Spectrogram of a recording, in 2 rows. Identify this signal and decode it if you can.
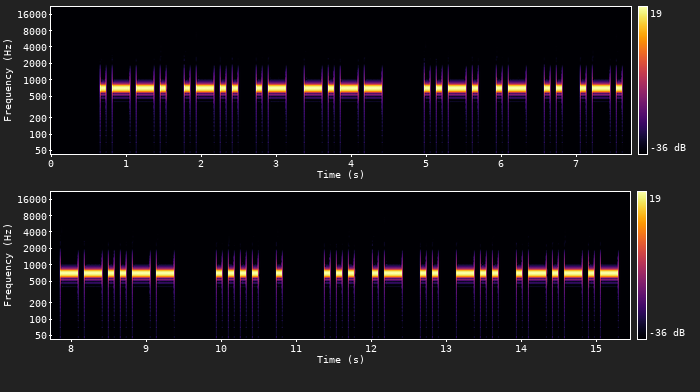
Morse code, heard as a keyed tone, about 14 wpm, 700 Hz. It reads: PLAY FAIR, HE SAID.
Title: Sentences from Top 1300 Words 15wpm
